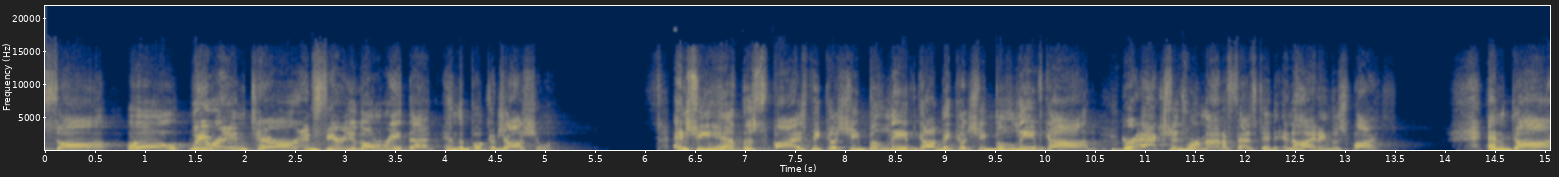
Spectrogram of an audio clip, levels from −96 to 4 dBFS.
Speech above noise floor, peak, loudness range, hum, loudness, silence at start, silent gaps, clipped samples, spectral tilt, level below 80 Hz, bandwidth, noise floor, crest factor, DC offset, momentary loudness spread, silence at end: 53 dB; -8 dBFS; 3 LU; none; -23 LUFS; 0 s; 5.72-5.97 s; under 0.1%; -4.5 dB/octave; -44 dBFS; 16 kHz; -76 dBFS; 16 dB; under 0.1%; 7 LU; 0 s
